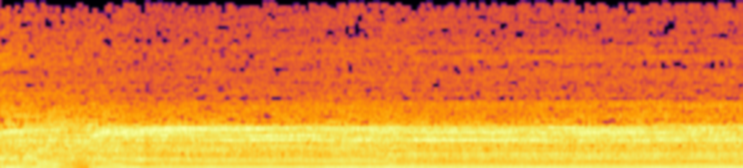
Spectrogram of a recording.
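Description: A chainsaw cuts steadily through a log at full throttle.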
